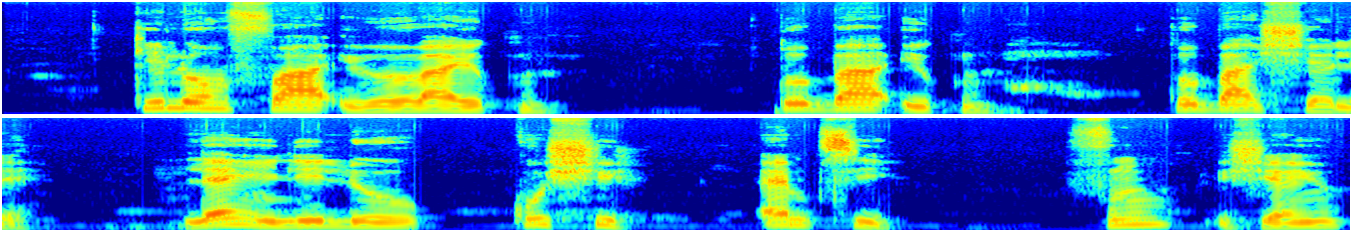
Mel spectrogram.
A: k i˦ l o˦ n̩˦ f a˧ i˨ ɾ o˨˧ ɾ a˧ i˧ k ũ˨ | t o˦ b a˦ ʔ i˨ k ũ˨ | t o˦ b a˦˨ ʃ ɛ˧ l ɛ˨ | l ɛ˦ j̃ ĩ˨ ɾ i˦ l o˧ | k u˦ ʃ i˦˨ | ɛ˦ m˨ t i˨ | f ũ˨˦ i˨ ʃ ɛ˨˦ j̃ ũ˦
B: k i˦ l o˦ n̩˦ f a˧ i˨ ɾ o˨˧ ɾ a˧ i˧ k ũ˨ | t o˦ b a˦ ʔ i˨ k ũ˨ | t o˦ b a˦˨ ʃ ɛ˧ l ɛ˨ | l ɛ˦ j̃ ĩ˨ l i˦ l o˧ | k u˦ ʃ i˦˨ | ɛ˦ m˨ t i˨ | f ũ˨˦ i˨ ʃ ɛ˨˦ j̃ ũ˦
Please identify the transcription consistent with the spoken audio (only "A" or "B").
B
